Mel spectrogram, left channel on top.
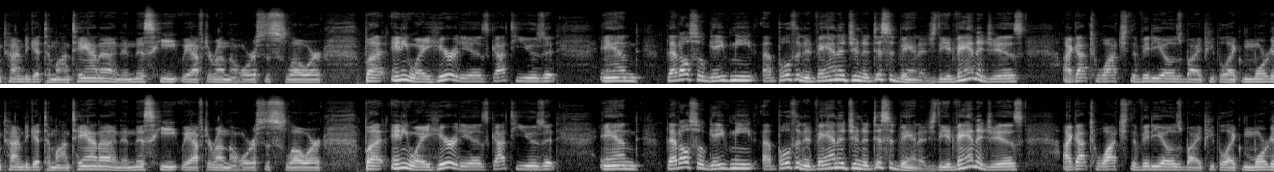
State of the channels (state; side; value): normal; both; correlation 0.42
